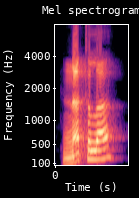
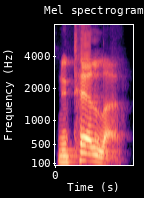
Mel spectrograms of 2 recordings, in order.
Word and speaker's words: Nutella: pronounce it do you pronounce it natala the correct pronunciation is Nutella Nutella it's an Italian brand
